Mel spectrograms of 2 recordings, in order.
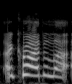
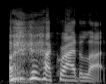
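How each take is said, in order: First: Much higher, emphatic on cried; high, emphatic admission. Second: Laughing. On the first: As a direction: push the word cried up high. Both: Real, not acted. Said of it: "time of the month".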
